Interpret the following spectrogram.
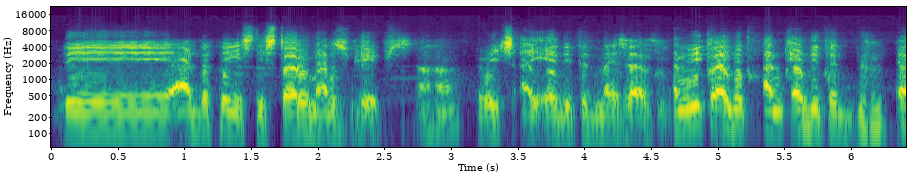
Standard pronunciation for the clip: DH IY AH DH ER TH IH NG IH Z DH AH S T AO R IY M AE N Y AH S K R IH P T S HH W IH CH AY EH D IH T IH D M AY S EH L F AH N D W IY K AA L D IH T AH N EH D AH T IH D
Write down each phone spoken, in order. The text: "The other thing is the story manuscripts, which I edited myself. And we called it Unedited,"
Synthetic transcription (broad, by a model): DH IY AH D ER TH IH NG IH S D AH S T AO R IY M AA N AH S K EH P S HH W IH CH AY EH D IH T IH D M AY S EH L F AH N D W IY K AA L D IH T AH N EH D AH T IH D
